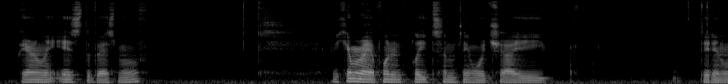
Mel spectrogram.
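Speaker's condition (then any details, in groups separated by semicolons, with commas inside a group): No condition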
